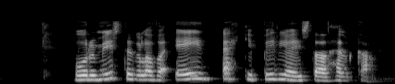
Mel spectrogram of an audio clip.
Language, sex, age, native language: Icelandic, female, 50-59, Icelandic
